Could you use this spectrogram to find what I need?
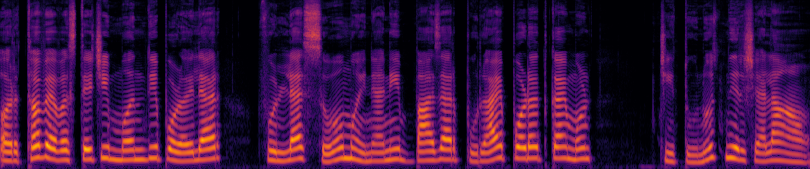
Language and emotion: Goan Konkani, sad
